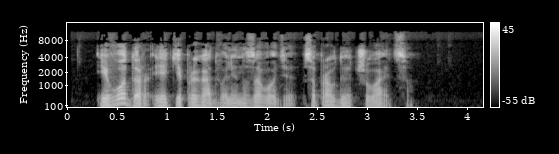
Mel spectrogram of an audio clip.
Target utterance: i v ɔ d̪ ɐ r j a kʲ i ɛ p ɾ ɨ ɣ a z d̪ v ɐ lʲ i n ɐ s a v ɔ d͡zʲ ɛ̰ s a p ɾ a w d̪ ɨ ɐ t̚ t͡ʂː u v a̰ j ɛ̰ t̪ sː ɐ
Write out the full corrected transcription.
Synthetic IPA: i v ɔ d̪ ɐ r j a kʲ i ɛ p ɾ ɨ ɣ a d̪ v ɐ lʲ i n ɐ z a v ɔ d͡zʲ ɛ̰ s ɐ p ɾ a w d̪ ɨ ɐ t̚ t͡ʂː u v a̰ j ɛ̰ t̪ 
